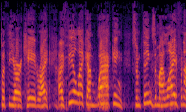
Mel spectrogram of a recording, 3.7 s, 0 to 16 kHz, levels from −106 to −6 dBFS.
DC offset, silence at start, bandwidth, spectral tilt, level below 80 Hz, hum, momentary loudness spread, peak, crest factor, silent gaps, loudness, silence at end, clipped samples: under 0.1%; 0 s; 14.5 kHz; -4 dB/octave; -78 dBFS; none; 7 LU; -16 dBFS; 16 dB; none; -33 LUFS; 0 s; under 0.1%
